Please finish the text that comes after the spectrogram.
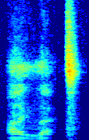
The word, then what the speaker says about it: isle: So that's what we mean by an islet.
